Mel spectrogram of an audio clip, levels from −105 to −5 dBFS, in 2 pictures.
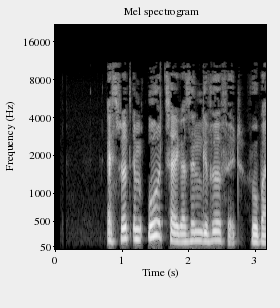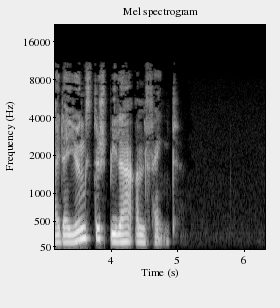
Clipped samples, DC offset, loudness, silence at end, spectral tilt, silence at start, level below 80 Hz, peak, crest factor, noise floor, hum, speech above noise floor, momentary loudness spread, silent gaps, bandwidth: under 0.1%; under 0.1%; -20 LUFS; 1.35 s; -6.5 dB/octave; 0.8 s; -68 dBFS; -2 dBFS; 18 dB; -78 dBFS; none; 58 dB; 14 LU; none; 11 kHz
